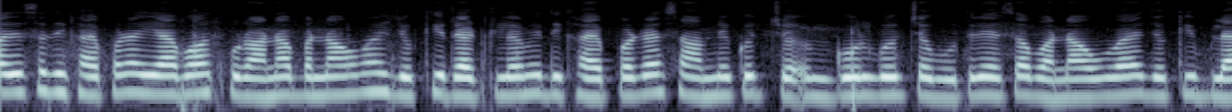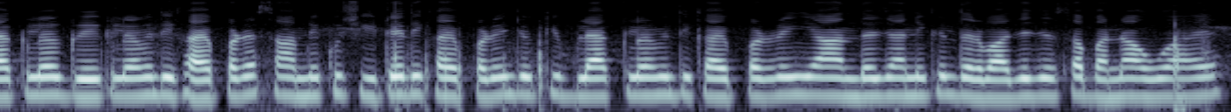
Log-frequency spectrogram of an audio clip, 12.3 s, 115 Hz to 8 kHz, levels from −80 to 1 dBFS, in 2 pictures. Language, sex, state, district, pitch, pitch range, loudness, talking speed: Hindi, female, Bihar, Bhagalpur, 215 Hz, 210-225 Hz, -16 LUFS, 325 wpm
